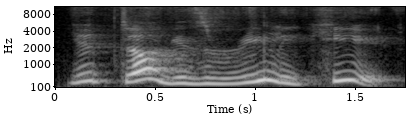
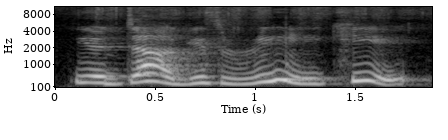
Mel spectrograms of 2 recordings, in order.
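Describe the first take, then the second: No difference in how they are said.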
